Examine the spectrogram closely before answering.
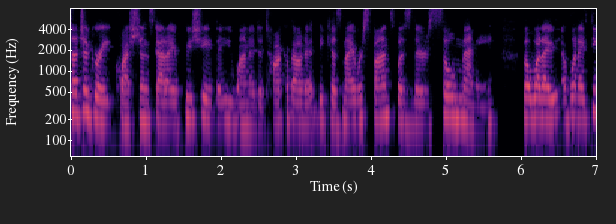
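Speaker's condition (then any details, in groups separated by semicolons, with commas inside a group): No condition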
